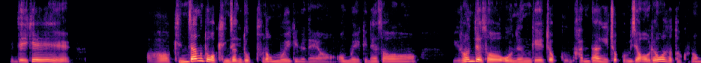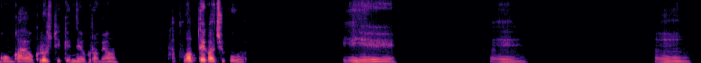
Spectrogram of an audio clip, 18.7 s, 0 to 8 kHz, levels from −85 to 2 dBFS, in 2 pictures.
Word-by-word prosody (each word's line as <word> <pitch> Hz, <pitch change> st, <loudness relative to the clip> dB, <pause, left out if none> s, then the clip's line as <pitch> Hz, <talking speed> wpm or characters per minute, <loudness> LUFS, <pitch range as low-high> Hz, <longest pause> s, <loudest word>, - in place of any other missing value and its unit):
근데 205 Hz, +1 st, -1 dB
이게 225 Hz, +1 st, +1 dB, 1.0 s
아 160 Hz, +1 st, -4 dB
긴장도가 255 Hz, +5 st, +7 dB
굉장히 170 Hz, +5 st, 0 dB
높은 135 Hz, -3 st, -5 dB
업무이기는 125 Hz, -7 st, -5 dB
해요. 115 Hz, -3 st, -12 dB
업무이긴 155 Hz, +2 st, -9 dB
해서 140 Hz, -8 st, -5 dB, 0.5 s
이런 215 Hz, +10 st, +2 dB
데서 195 Hz, -10 st, +6 dB
오는 165 Hz, +4 st, 0 dB
게 150 Hz, -3 st, -2 dB
쪼끔 175 Hz, 0 st, -2 dB
감당이 185 Hz, +5 st, -2 dB
쪼끔 160 Hz, -3 st, -5 dB
이제 135 Hz, -, +1 dB
어려워서 230 Hz, 0 st, +3 dB
더 -, -, -14 dB
그런 120 Hz, 0 st, -10 dB
건가요? 110 Hz, -3 st, -7 dB
그럴 200 Hz, +3 st, -2 dB
수도 185 Hz, -6 st, -17 dB
있겠네요, 150 Hz, -8 st, -11 dB
그러면. -, -, -13 dB, 0.7 s
다 -, -, -26 dB
부합돼 170 Hz, -3 st, +1 dB
가지고. 140 Hz, +5 st, -4 dB, 1.3 s
예예. 140 Hz, -10 st, -8 dB, 1.3 s
예. 165 Hz, -4 st, -16 dB, 1.7 s
예. 160 Hz, -4 st, -13 dB
165 Hz, 240 characters per minute, -25 LUFS, 140-190 Hz, 1.7 s, 긴장도가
